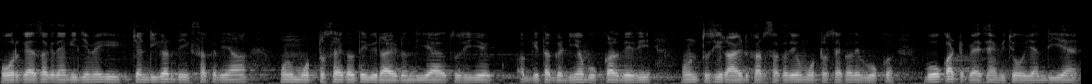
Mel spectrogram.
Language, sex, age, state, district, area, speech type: Punjabi, male, 18-30, Punjab, Shaheed Bhagat Singh Nagar, rural, spontaneous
